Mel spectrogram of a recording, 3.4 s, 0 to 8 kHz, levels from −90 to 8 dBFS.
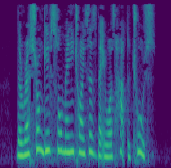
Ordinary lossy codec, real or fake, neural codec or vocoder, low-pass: MP3, 32 kbps; real; none; 7.2 kHz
